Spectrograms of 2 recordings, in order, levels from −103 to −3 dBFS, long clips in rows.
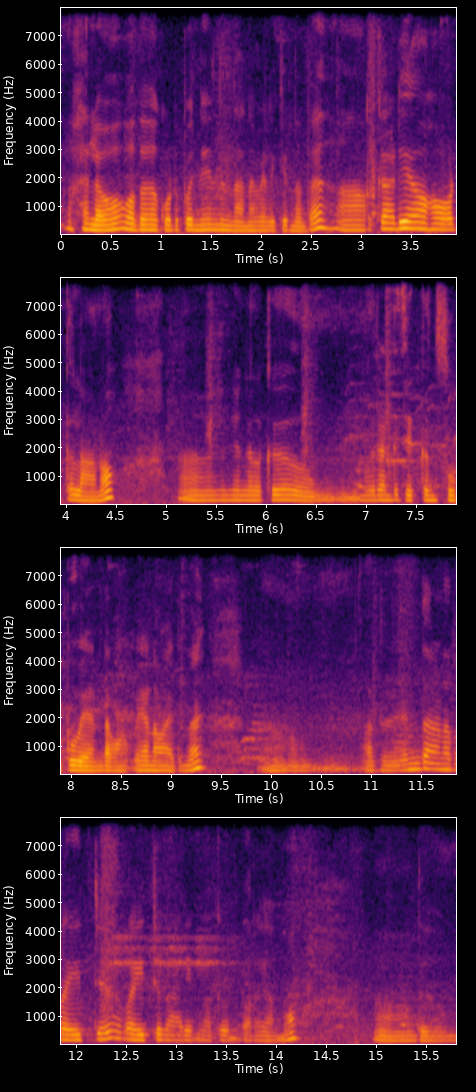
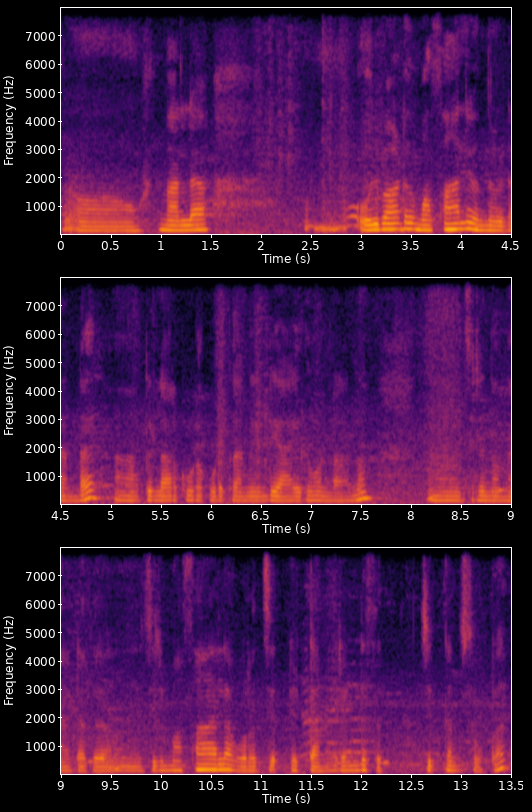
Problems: constant background noise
